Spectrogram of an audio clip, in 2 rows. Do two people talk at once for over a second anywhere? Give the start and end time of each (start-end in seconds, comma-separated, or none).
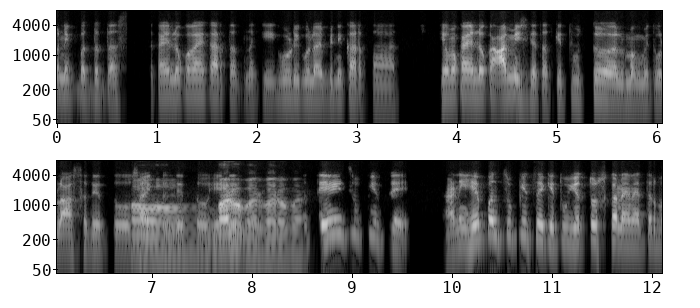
6.8-8.6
